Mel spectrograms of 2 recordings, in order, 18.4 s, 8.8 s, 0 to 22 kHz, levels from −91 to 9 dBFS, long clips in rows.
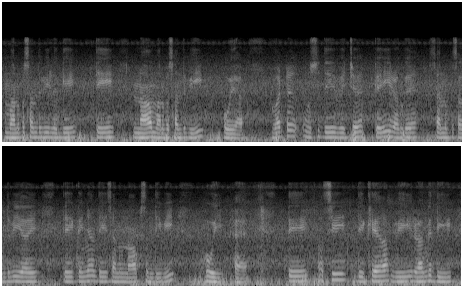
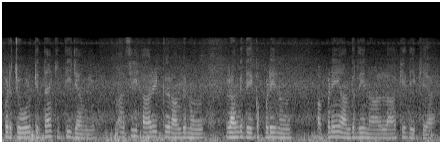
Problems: background sounds at intervals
